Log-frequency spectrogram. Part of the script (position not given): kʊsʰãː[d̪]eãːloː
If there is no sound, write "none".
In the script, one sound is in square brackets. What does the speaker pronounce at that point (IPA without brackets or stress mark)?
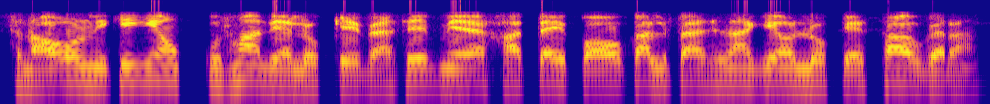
d̪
